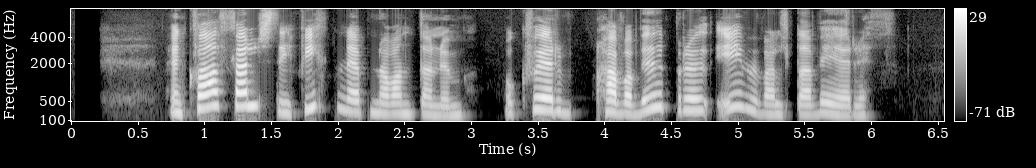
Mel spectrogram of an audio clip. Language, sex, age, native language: Icelandic, female, 20-29, Icelandic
